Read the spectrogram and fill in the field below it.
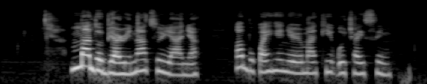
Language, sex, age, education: Igbo, female, 15-29, tertiary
